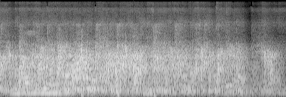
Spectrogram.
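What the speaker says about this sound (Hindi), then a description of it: "या कलाकार को मिलती हैं तालियां" An audience applauds a performer at a school event in Badigarh, Afzalgarh, a dense, steady wash of clapping running the whole time with a few voices mixed in.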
